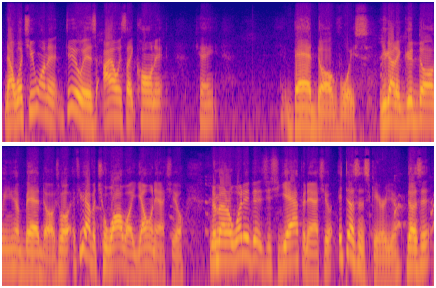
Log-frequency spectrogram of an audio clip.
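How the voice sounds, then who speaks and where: A man's voice: fairly high pitch, clean tone. A man teaching a self-defense class, giving direct instructions and often checking in with "okay?".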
